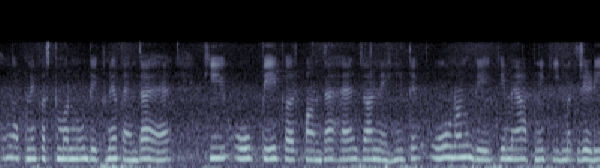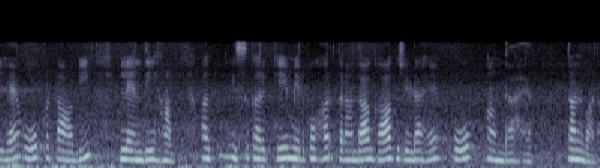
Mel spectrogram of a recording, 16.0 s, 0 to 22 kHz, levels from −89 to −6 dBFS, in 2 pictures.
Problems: none marked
